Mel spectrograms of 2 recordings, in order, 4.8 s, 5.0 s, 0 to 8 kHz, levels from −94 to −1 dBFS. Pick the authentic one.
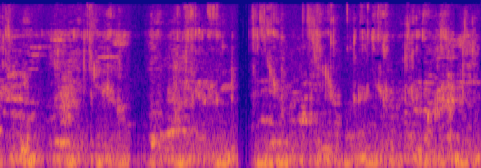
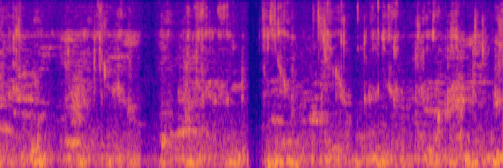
first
